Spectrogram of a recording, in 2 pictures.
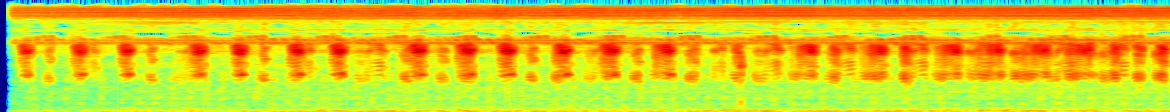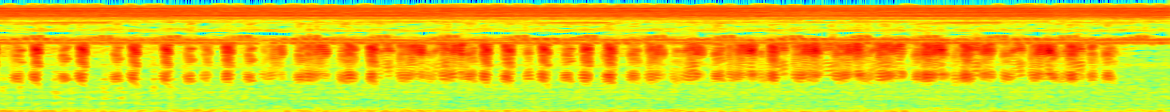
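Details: A group of Striped Rocket Frogs at Chelsea Street Environmental Reserve, Kippa-Ring, Redcliffe, Queensland, call together with rapid, sharp, clicking notes in quick overlapping series.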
